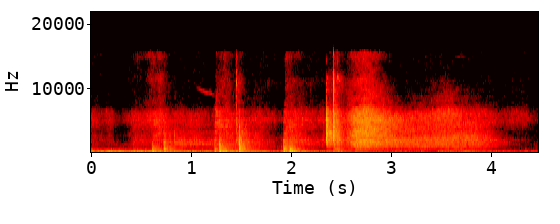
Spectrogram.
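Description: Footsteps and handling knocks from a handheld phone carried through rooms: a handful of irregular thumps and clicks in the first half, then a short hiss.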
